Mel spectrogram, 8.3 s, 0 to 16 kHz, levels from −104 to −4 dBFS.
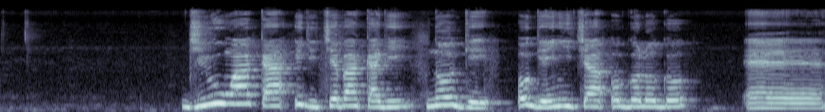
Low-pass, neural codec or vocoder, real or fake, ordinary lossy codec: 10.8 kHz; none; real; Opus, 64 kbps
